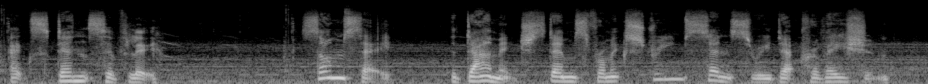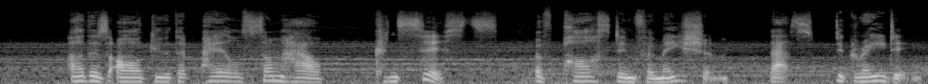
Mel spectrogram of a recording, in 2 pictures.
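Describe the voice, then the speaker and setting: In video game character dialogue, an actress with a low voice plays a composed, wealthy, middle-aged corporate negotiator. Her delivery is measured, articulate and world-weary, with a grave, explanatory mood.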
